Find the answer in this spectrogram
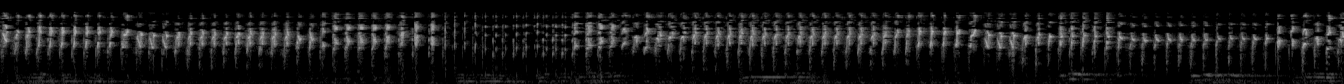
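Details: Fighter lovebird in a sustained chattering song: a dense, fast run of shrill scratchy notes nearly three per second, briefly softening midway, with faint lower chirps behind.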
